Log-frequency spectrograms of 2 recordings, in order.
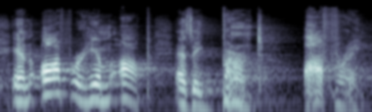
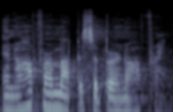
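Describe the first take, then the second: First: Decree it with full force; commanding God. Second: Hushed. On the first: Acted. God's command, end. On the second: Real, not acted. Preacher repeats command to parents.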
